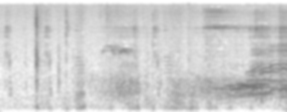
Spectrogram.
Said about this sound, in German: Junge Ziege, renn mich doch nicht um.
